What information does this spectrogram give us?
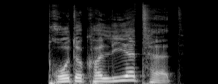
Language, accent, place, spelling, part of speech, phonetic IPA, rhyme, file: German, Germany, Berlin, protokolliertet, verb, [pʁotokɔˈliːɐ̯tət], -iːɐ̯tət, De-protokolliertet.ogg
- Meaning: inflection of protokollieren: 1. second-person plural preterite 2. second-person plural subjunctive II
